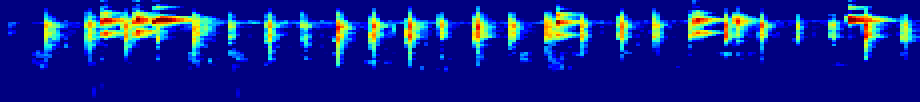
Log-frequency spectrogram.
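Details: Lovebird giving a steady series of sharp, high, shrill chirps and squeaks, roughly three to four per second, with clean quiet surroundings.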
